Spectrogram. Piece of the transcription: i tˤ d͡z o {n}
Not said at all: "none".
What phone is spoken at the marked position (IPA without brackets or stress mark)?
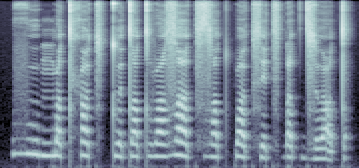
tˤ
